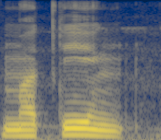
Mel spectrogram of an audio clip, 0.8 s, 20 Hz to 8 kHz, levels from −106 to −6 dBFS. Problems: background sounds at intervals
